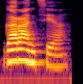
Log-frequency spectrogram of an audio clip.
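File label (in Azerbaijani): "qarantiya", Azerbaijani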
